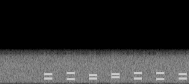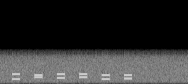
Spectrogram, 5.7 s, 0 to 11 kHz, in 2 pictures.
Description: DTMF, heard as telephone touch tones, dialled by machine, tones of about 120 ms, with phone line noise. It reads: 53406352*8014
